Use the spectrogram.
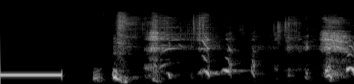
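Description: A loud, steady censor beep covering a spoken last name holds one mid-low pitch for about half a second, then cuts off sharply; after a brief pause, people start talking and laughing.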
